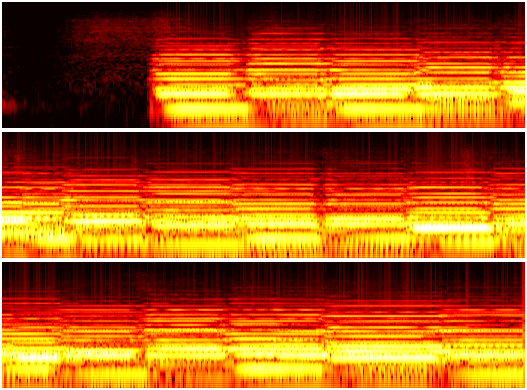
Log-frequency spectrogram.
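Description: A keyboard instrument plays a slow hymn tune.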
